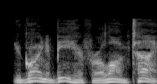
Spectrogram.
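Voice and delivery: ordinary delivery

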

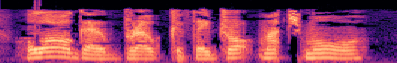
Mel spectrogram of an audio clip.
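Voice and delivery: plain

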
